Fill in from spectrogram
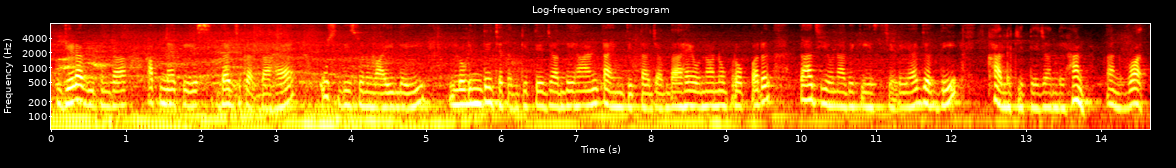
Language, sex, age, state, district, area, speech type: Punjabi, female, 30-45, Punjab, Kapurthala, urban, spontaneous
